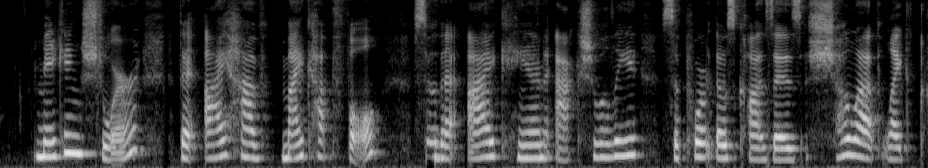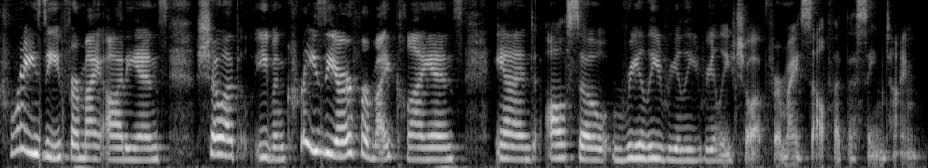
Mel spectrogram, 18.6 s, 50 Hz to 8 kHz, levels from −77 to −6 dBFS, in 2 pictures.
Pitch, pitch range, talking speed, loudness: 230 Hz, 210-265 Hz, 140 wpm, -25 LUFS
